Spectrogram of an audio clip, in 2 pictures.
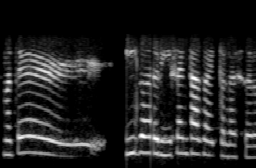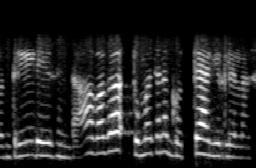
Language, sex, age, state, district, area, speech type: Kannada, female, 18-30, Karnataka, Gulbarga, urban, conversation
